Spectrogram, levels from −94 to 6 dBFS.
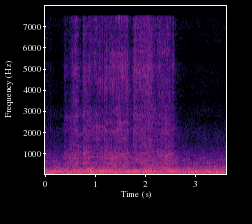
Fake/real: fake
